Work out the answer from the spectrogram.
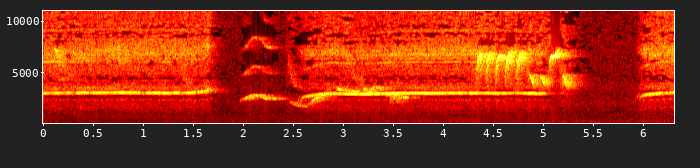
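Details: Java sparrow, a competition-trained bird with a champion's temperament, singing indoors: long high whistled notes and bell-like trills, with falling and rising slurs broken by brief pauses.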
